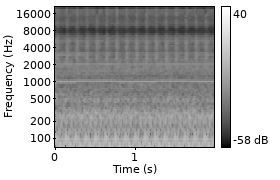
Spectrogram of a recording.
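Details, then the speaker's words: 1980 Chevy C30 rollback with 8.1 L Chevy V8 swapped from an 03 Silverado 3500, low battery, at idle: steady idle with quick even tick matching engine speed; bad lifter tap suspected, new since days earlier. "it's got a really bad lifter tap. And I certainly didn't hear that the other day."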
